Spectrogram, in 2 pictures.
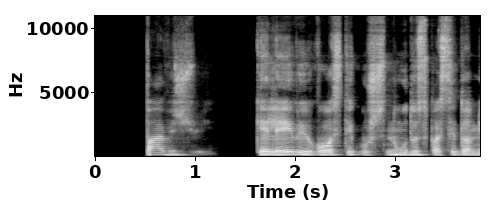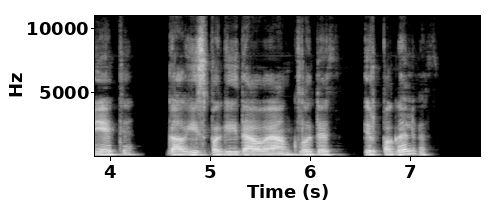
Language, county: Lithuanian, Klaipėda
